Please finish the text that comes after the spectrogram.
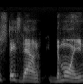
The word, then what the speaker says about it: Des Moines: Des Moines. Des Moines. Yeah, Des Moines. No S. The S is silent.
